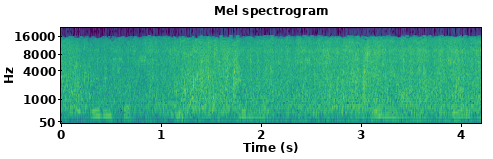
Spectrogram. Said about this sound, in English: Now, as I continue to travel here, I can hear the waterfall.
